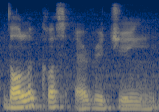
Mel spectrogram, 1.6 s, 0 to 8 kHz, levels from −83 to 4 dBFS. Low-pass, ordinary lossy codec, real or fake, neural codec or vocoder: 7.2 kHz; none; real; none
